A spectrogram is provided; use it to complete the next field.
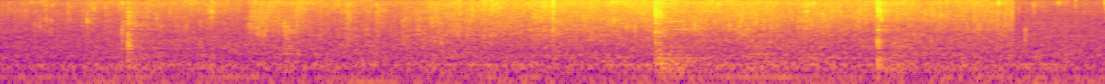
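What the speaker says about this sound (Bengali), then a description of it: "আদাটা তেলের সাথে মেশানো হয়ে গেছে আমি যে ভাজা গুঁড়ো মশলাটা করে রেখেছিলাম সেখান থেকে সামান্য এখন দিয়ে দিচ্ছি" Ginger sizzles steadily in hot oil for a vegetarian ghugni as roasted ground spice is added, with a few sharp spoon clicks against the pan and no talking.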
